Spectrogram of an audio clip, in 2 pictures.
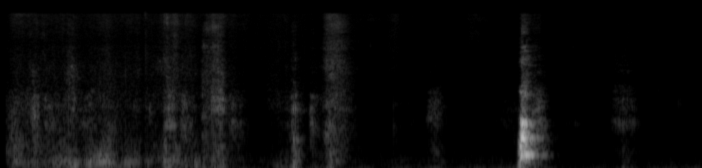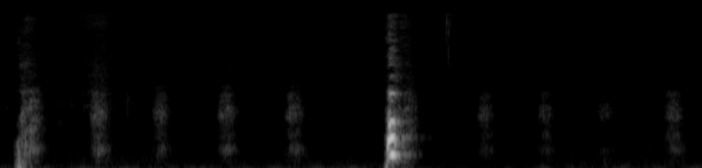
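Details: Aria, an Alaskan Malamute puppy, during a spontaneous happy dance of joy. Scattered soft snuffles, then three sharp single barks spaced seconds apart, with faint short yips between them and quiet stretches.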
